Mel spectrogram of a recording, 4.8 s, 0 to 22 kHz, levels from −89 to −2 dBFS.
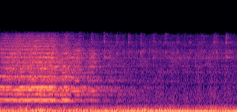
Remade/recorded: remade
